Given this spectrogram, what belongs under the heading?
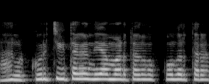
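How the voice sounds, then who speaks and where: Talking very fast in an extremely high, level voice, a man with a North Karnataka accent repeats his questions on the phone, scolding and needling in a bantering way. It's a noisy, band-limited call recording.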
